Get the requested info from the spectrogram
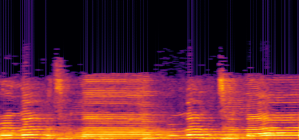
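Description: Woman singing live, holding long notes, with soft ukulele strumming underneath.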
